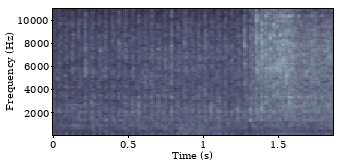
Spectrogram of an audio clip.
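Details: Yamaha Mio i scooter revived after being submerged in a river and not running for three years with rust, now idling with a steady, even low putter and no knocks or rattles after repair.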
